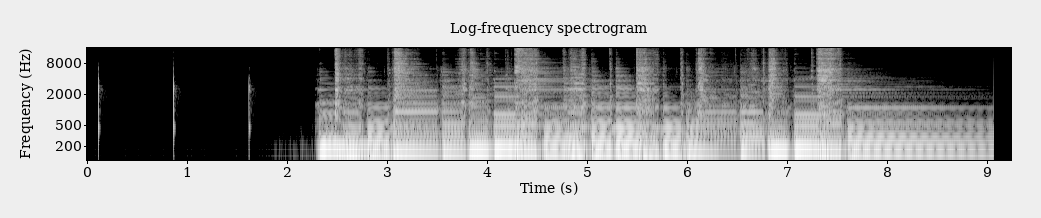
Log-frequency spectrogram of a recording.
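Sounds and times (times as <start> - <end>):
slide guitar: 2.3 - 9.1.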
